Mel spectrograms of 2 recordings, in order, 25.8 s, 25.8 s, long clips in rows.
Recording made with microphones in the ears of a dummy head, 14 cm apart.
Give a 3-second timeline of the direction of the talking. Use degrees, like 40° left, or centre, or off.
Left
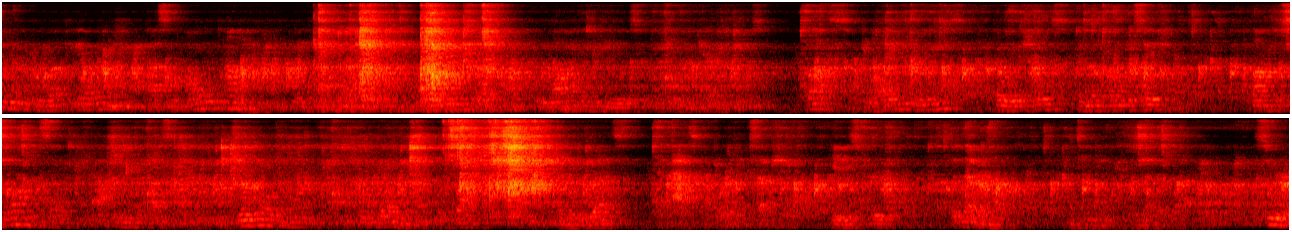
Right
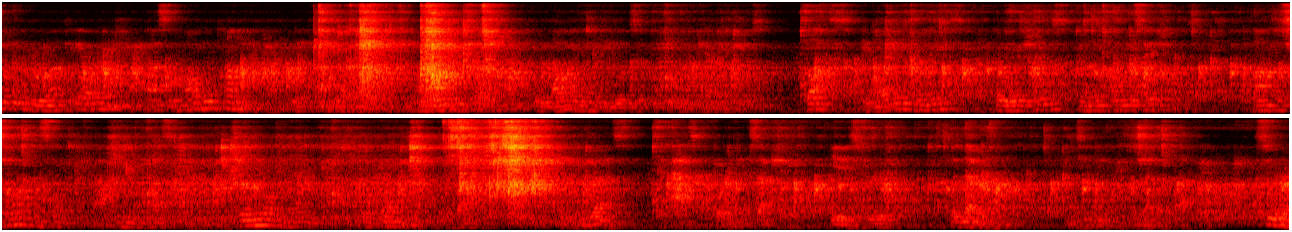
20° right, 20° right, 20° right, 20° left, 50° left, 40° left, centre, 20° right, 20° right.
